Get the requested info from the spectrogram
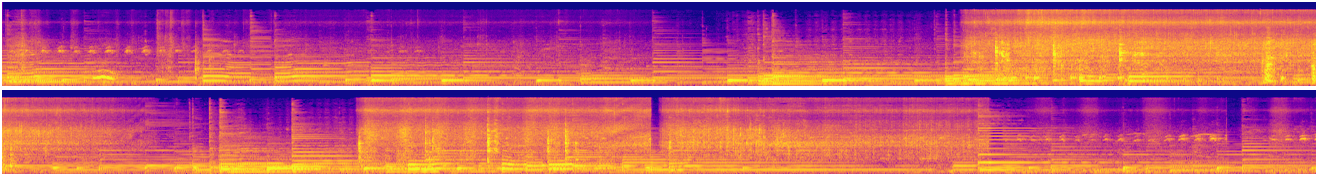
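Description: Chopped garlic, shallots and chillies sizzling in hot oil in an earthenware wok and stirred with a metal spatula, over background music. The sizzling starts partway through, breaks off for a few seconds, then resumes until shortly before the end.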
